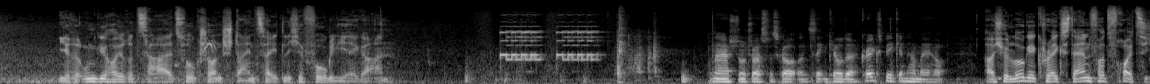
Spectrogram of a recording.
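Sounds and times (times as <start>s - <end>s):
speech: 0.6s - 4.0s, 7.1s - 11.5s
telephone ringing: 5.0s - 6.2s.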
